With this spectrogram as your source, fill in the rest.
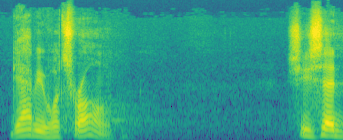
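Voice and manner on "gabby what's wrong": soft, low, concerned question; gentle concern. Retold or imitated. Father to his crying little daughter, gentle concern. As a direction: drop to a soft, low, tender voice.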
